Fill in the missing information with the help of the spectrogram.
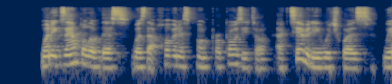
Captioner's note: speaks in Spanish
